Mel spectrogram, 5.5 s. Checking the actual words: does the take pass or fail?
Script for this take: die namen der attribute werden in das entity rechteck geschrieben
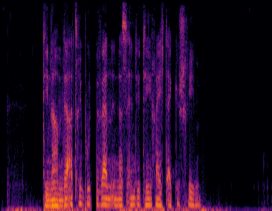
pass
